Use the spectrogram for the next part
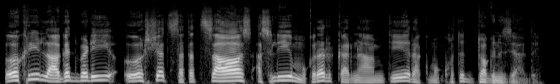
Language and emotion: Kashmiri, neutral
